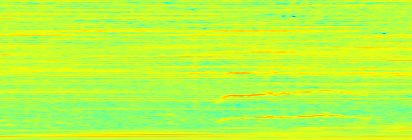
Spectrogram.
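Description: A steady drone of several sustained notes held unchanged from the band's stage instruments, with a faint high whistle gliding upward about two seconds in.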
